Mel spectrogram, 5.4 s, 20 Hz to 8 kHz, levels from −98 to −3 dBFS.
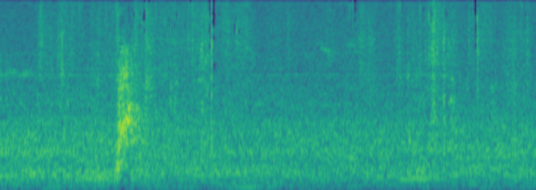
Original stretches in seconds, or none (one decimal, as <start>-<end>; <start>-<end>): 1.3-2.5; 4.5-5.4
